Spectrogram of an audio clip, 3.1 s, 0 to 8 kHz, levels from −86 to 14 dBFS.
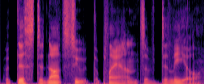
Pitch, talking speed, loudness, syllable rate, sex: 100 Hz, 175 wpm, -19 LUFS, 3.9 syllables/s, male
